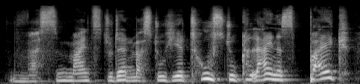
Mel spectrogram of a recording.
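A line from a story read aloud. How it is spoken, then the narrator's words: Shouted angrily. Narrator (German): schrie er mich an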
